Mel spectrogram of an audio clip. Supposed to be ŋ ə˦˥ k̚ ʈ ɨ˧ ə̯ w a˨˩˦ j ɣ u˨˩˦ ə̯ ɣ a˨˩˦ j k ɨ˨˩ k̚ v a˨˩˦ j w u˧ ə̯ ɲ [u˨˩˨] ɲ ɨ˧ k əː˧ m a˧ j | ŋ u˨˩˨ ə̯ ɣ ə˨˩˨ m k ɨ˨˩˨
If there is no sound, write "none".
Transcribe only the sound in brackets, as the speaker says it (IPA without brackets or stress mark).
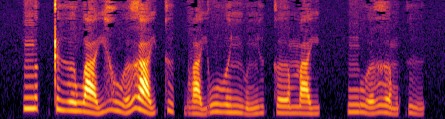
u˨˩˨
